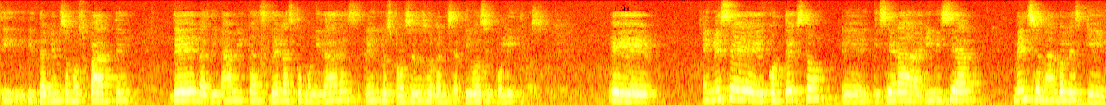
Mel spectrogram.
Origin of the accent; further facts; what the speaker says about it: Guatemala; Efectivamente, vengo de Guatemala.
